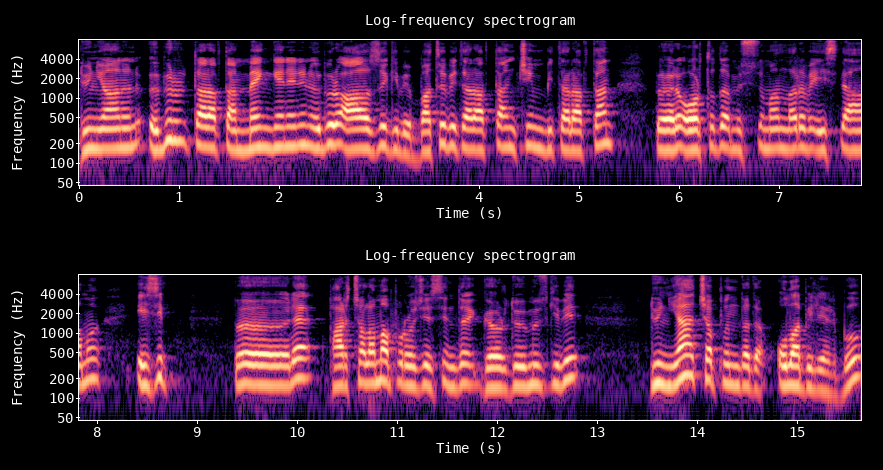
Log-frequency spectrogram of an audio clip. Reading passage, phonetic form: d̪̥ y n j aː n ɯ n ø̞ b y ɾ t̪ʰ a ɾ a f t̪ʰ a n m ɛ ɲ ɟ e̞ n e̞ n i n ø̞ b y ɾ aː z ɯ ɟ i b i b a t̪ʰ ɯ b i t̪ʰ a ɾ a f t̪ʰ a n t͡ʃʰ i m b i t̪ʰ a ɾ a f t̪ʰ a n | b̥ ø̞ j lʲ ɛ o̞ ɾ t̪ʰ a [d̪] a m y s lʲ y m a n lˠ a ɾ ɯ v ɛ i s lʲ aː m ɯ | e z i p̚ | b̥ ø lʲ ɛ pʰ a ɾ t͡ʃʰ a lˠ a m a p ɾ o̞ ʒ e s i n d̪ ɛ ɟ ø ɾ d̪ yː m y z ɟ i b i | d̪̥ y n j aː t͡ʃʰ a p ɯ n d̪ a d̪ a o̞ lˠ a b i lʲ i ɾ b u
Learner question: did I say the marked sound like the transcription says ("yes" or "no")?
yes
